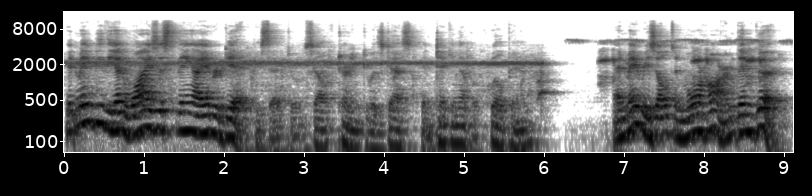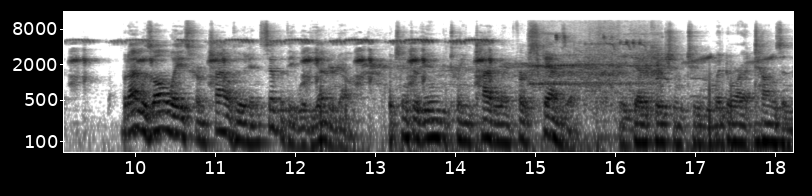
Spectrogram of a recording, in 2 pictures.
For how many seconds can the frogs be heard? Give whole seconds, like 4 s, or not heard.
18 s.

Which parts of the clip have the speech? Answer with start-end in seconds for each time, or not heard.
0.0-5.8, 6.8-9.1, 9.8-18.1.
